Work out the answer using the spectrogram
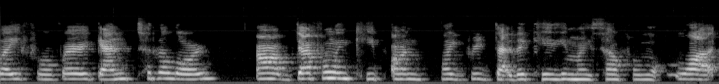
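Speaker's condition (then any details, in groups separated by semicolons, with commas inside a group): Cerebral palsy; affects fine motor skills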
